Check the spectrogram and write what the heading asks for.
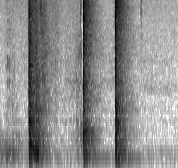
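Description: Three sharp knocks within about a second, the loudest sounds here: handling noise as the camera is moved close along a glass tank.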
